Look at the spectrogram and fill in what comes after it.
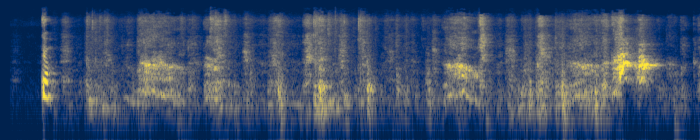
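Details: Two pet dogs, Daisy and Oliver, in a wild burst of excitement just after being bathed: rough huffing, snorting and short gruff barks in irregular bursts, with a human voice mixed in.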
